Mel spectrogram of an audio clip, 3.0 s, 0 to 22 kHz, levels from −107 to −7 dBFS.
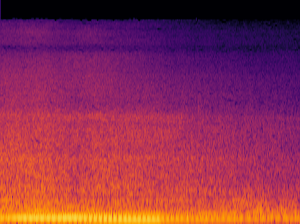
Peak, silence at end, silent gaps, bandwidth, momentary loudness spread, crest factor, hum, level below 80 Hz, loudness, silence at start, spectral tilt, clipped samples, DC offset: -14 dBFS; 0 s; none; 9.2 kHz; 11 LU; 12 dB; none; -28 dBFS; -28 LUFS; 0 s; -7 dB/octave; under 0.1%; under 0.1%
